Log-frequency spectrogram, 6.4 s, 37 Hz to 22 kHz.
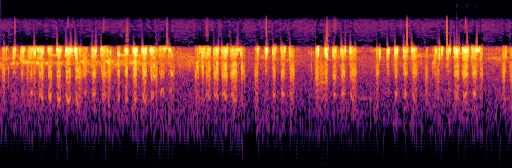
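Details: Black storks, Estonia, early morning of 26 May 2012 at 05:15: fast machine-gun rattles in repeated bursts about a second long, separated by short gaps.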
